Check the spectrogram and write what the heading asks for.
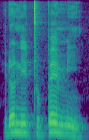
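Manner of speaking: ordinary talk, nothing marked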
